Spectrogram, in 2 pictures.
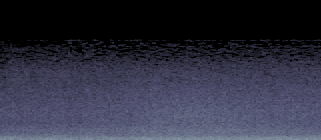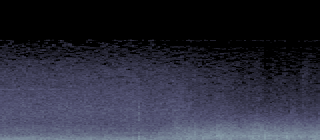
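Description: Steady hiss of an industrial spray hose, even and unbroken, growing a little louder near the end.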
